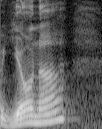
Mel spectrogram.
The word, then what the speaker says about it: Jonah: We're going to look at Jonah and Nahum, or as they should be pronounced in Hebrew, Yonah and Nahum.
